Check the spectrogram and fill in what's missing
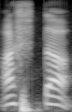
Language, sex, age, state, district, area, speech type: Sanskrit, female, 18-30, Karnataka, Gadag, urban, read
